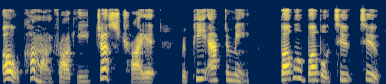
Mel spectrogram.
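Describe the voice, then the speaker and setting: A storybook mother frog, acted out by a woman, encouraging and patient but firm. She coaxes and instructs in a bright, lively voice pitched fairly high. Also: a little slow, vocal fry, dull audio, exaggerated voice. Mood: coaxing. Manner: coaxing, instructing step by step.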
